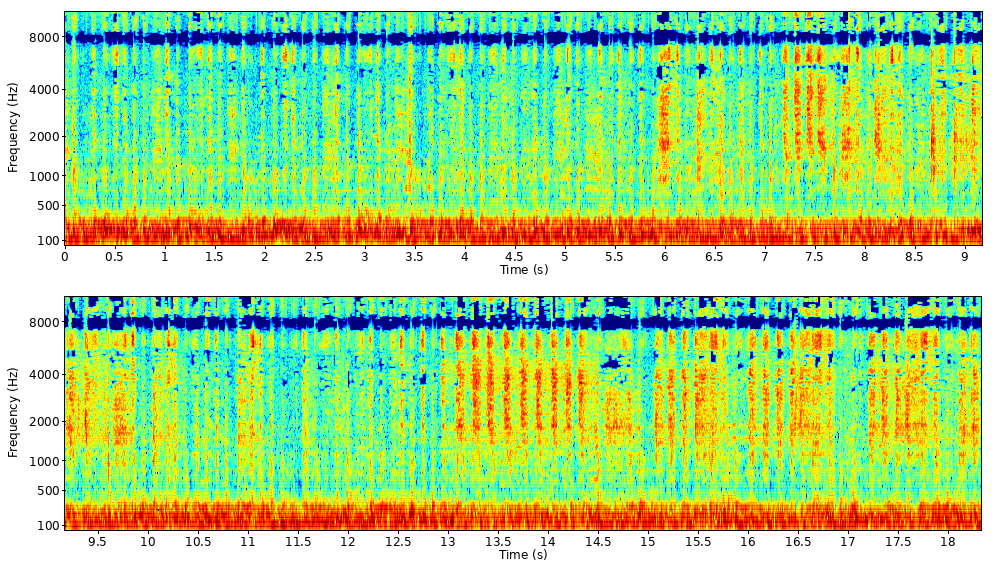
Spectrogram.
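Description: Human beatboxing into a handheld microphone: a steady, deep buzzing bass held throughout, with rapid clicks and hisses layered on top.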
